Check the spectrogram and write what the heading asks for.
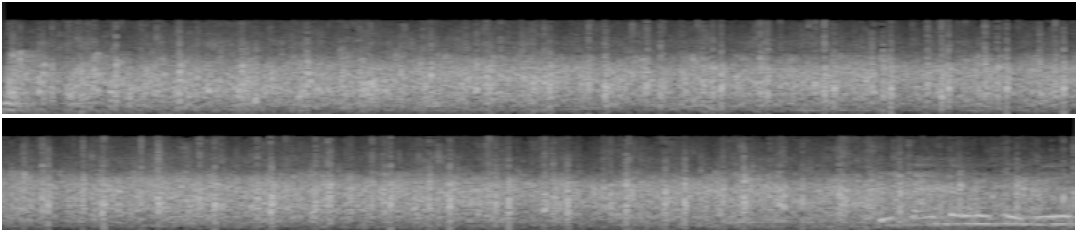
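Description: Steady, loud audience applause, dense rapid clapping from many hands that holds at an even level throughout, with no voices rising above it.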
